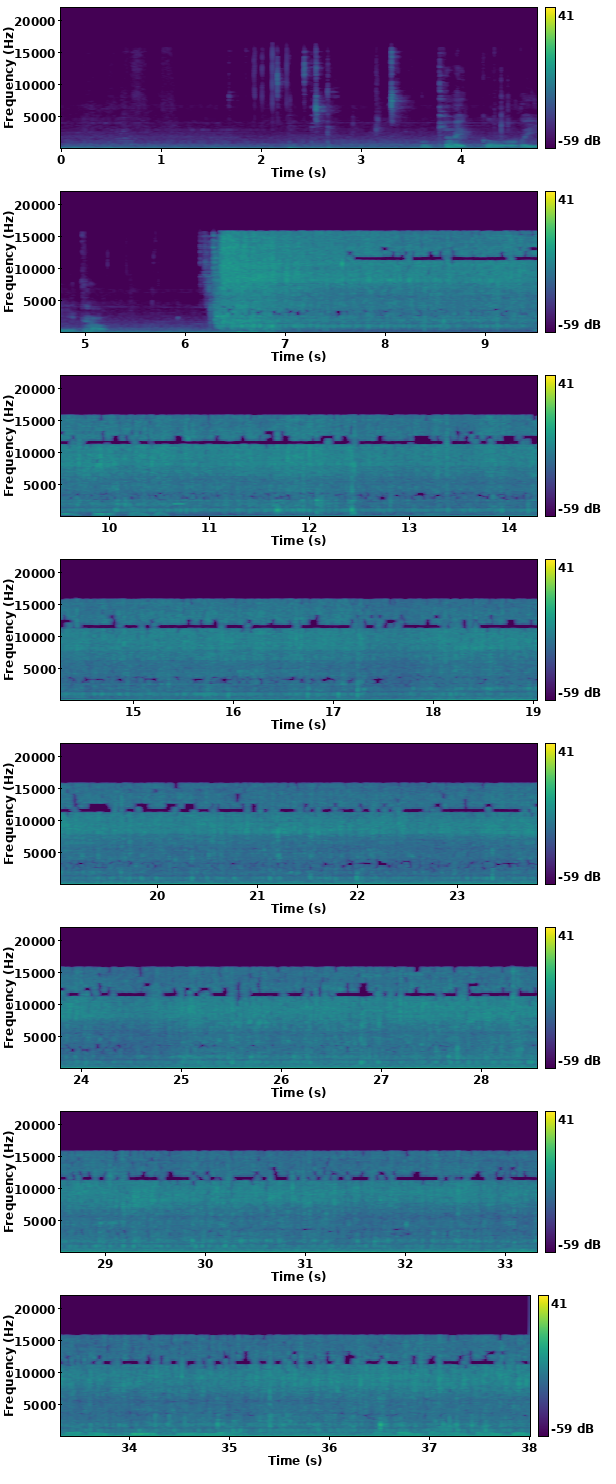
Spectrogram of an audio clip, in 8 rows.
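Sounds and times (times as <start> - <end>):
fish frying with sizzling crackles: 6.2 - 38.0.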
